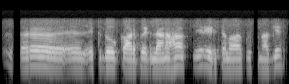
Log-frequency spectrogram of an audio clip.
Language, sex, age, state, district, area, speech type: Dogri, male, 18-30, Jammu and Kashmir, Jammu, urban, conversation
